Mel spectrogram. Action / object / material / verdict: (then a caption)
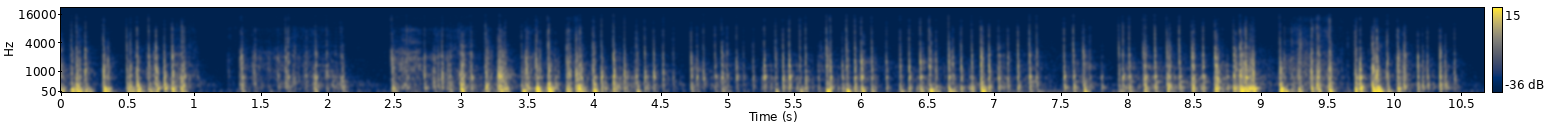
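tap / clear plastic blister pack on a cardboard card / plastic / none. Fingertips tap rapidly on the hollow clear plastic bubbles of a Bref toilet rim block blister pack, with blue balls sealed on a cardboard card and held close to the microphone. The taps come as a dense stream of short, hollow, thumpy clicks with a strong low end and almost no ring. The tapping pauses briefly a few times.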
